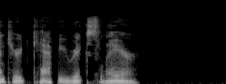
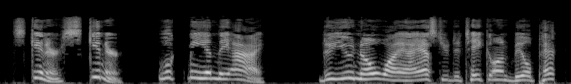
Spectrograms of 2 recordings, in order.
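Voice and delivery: put-on high, louder old man pleading and scolding; scolding old Cappy; 4 dB louder than usual. Old boss scolding his manager, high and loud. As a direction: rib him like a cranky old boss.

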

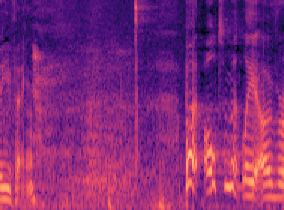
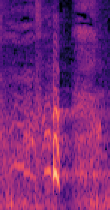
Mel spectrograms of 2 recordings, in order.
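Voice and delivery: high laugh; 5 dB quieter than usual. Real, not acted. Laughs at her new job.

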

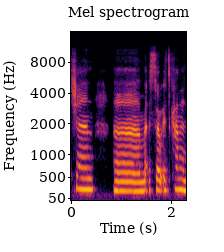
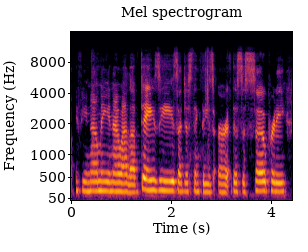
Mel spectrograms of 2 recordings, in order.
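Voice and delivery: usual speaking voice

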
